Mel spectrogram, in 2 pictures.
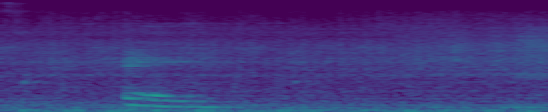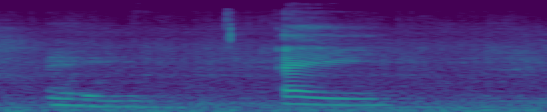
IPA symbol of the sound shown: eɪ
